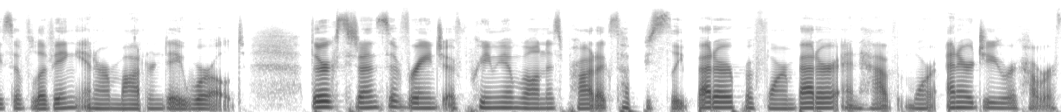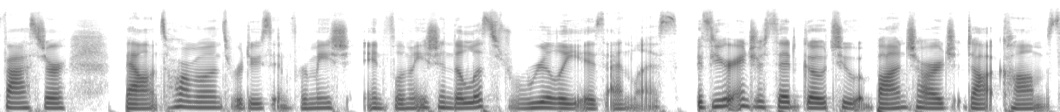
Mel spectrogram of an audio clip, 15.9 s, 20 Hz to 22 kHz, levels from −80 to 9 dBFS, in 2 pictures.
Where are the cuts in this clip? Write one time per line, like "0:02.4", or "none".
0:13.0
